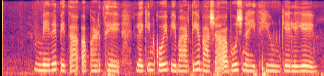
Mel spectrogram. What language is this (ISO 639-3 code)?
hin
